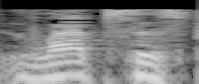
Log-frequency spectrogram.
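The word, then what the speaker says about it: Lapsus$: It's L-A-P-S-U-S dollar sign. How do you pronounce it? It's Lapsus.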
